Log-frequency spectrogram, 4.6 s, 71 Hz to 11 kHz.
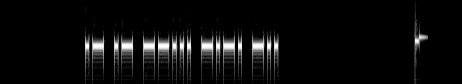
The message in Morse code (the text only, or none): AA7CD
